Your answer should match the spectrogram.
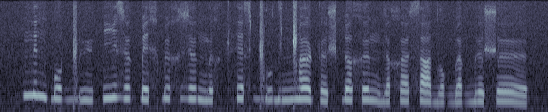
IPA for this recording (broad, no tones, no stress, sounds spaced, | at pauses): n ɪ ŋ ɓ o ɡ͡ǁ y | i z ø k͡p e x ɓ ʏ x z ʏ ŋ͡m ø x ʈʰ ɪ s ɡ͡ǁ u d ɪ ŋ͡ǁ œ ʈ ø ʃ ɗ ə x ø ŋ d œ x œ s ɐ d o ɡ͡b œ ɡ͡b ʏ ʃ ø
